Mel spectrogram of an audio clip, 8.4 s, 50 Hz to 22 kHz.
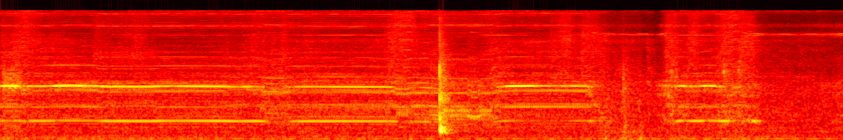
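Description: A 1/12-scale RC excavator whining as its boom and arm are worked from the transmitter. The whine starts and stops in short spells, and a sharp click sounds about four and a half seconds in.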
